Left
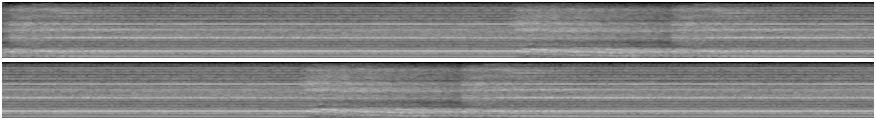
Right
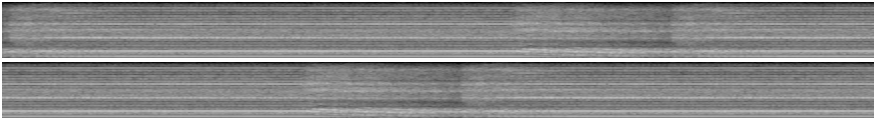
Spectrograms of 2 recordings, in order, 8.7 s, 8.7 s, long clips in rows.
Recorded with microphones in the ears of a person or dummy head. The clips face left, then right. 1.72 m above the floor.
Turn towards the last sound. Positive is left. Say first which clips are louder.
# right 1 dB
turn(degrees=0)  # may be behind; listen again after turning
